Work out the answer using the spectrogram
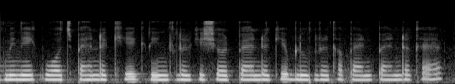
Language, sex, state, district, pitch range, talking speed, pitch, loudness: Hindi, female, Arunachal Pradesh, Lower Dibang Valley, 215-220 Hz, 275 wpm, 215 Hz, -15 LUFS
